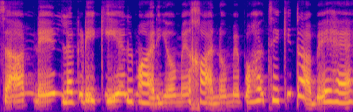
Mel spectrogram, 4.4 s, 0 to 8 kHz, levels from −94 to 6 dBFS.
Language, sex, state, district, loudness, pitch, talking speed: Hindi, female, Delhi, New Delhi, -15 LUFS, 315 Hz, 165 wpm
